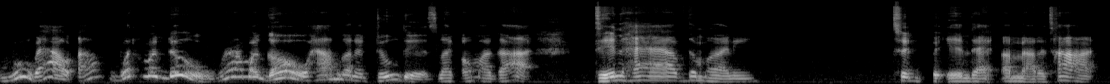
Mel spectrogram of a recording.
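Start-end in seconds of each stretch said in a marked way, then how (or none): 0.0-4.4 high, swooping, crying voice, words spilling out. Retelling being told to move out, imitating own past crying. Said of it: "I was crying, like".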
